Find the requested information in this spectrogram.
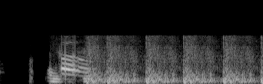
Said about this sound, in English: Where's the gunshot now? Pow, pow. Pew, pew.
